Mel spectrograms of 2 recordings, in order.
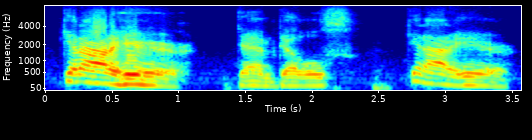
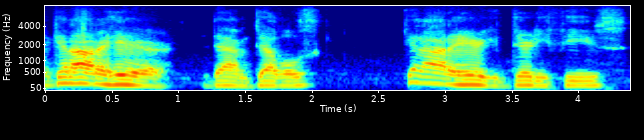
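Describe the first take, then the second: First: Shout. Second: Mock shout. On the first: Retold or imitated. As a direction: bellow it like chasing off thieves. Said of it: "that's how you should be treated". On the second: Preacher voicing villagers chasing off thieves, mock shout. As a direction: yell them out of town. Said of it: "They cried after them".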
